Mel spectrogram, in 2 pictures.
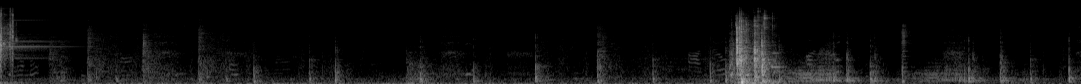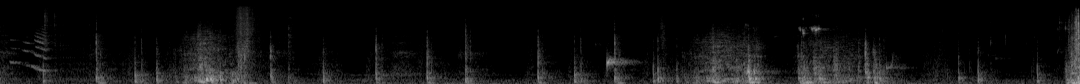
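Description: Footsteps thud on creaky wooden floorboards.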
